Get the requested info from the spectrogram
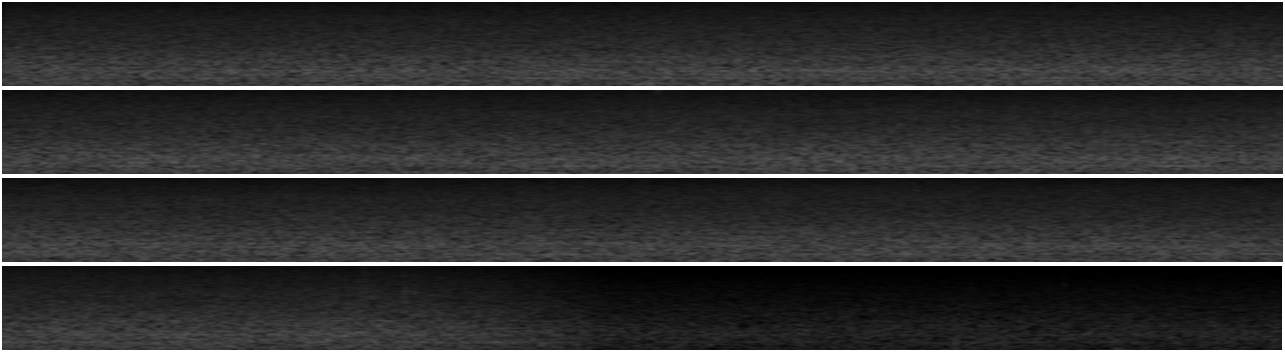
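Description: Shallow mountain stream rushing over rocks and small cascades, a steady wash of water sound. Near the end it falls away quickly to a much fainter background.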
